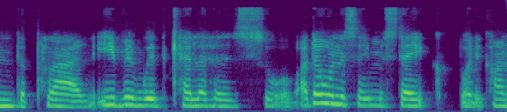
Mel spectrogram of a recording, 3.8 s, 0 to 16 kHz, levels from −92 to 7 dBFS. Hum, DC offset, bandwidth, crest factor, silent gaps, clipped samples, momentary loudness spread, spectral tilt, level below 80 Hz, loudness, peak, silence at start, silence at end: none; under 0.1%; 12.5 kHz; 16 dB; none; under 0.1%; 10 LU; -5 dB/octave; -72 dBFS; -20 LUFS; -2 dBFS; 0 s; 0 s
